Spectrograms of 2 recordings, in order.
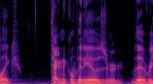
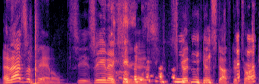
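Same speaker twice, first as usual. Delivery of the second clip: high, loud jokey wrap-up; playfully hurried goodbye, pitched up; mock sign-off; 10 semitones higher, 7 dB louder than usual. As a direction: wrap it up in pretend finality. Pretends to wrap up the panel.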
